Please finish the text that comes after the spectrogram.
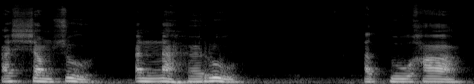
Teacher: Nah, pada contoh-contoh tersebut alif lam tidak dibaca jelas tetapi dilebur ke dalam huruf syamsiyah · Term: idgham syamsiyah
